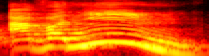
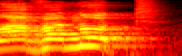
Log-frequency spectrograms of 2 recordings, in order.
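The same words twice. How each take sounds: First: Avanim with the masculine -im ending, stressed on -nim; correct Hebrew plural. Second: Avanot said as the wrong feminine plural, ending in -ot; wrong plural form. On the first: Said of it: "Eu falo Avanim". (Avanim, plural masculino correto com -im) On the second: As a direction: say Avanot, the form the teacher rejects. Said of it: "Eu não falo Avanot". (Avanot, plural errado com -ot) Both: Shown as a demonstration.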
